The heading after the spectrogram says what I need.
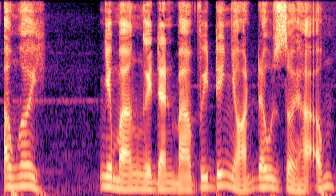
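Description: A man's voice: medium pitch, lively intonation, fairly quick, darkish tone, soft background music, pitched above the performer's own voice, close to an everyday voice. A man voicing a timid young male servant who stammers politely and sounds frightened.

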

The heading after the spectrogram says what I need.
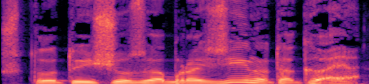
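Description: A man playing a mocking, brutal werewolf bandit leader who talks slowly and sneers. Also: medium pitch, big pitch swings, a little mellow, dry recording, studio quality, pitched above the performer's own voice. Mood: sneering. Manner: slow, sneering, gloating.

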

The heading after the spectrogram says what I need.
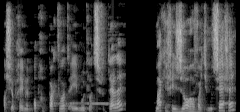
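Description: A man retelling a Bible story in an animated way, often checking in with his listeners. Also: a little high, fast, slight background noise.

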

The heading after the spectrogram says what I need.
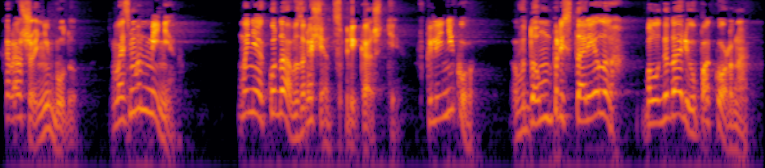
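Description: Audiobook figure: frail fussy old man, high and fluttering, pleading, voiced by a male narrator. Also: wildly swooping pitch, fairly quick, pushed and bright, heavily acted.

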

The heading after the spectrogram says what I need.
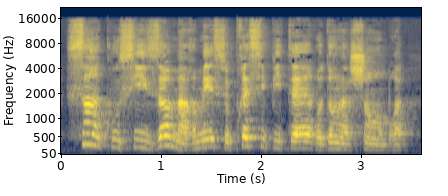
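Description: A volunteer reader narrating a classic novel as an audiobook in a steady, expressive way. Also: medium pitch, measured pace.

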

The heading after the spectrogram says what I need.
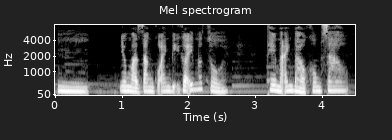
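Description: A caring young mother asks anxious questions in a low, soft voice, as the narrator reads her. Faint music runs under the storybook reading. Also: normal speed, slightly rough. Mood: worried.

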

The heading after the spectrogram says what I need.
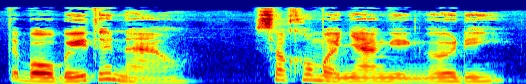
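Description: A woman's voice: on the low side, brisk, darkish tone, natural voice. Woman reading as a sly old landlord, offhand, patronizing, storybook reading. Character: old rich village landlord, fleeing, sly.

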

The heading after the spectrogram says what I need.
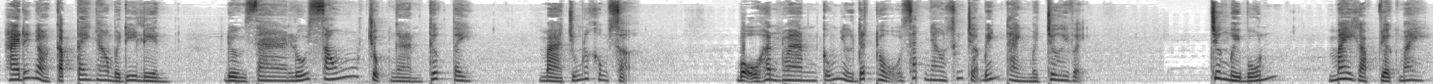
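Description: A woman narrating a novel as an audiobook, reading in a steady, even manner. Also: medium pitch, moderate pace, pauses often, slightly rough. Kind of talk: storybook narration.

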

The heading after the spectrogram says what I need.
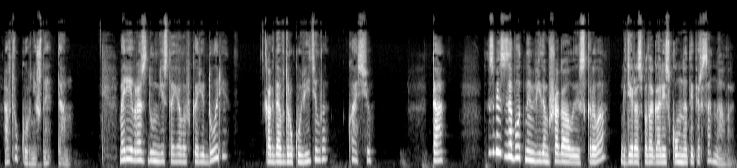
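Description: An audiobook narrator reading a detective novel with expressive, lively intonation. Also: medium pitch, unhurried, long pauses, no room sound.

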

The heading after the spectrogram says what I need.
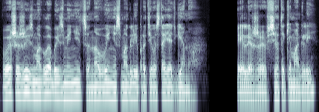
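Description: A man voicing a middle-aged male psychotherapist in an audiobook, speaking in a measured, probing way. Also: deep voice, no echo, clean studio sound, pitched above the performer's own voice, lightly acted. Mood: clinical.

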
